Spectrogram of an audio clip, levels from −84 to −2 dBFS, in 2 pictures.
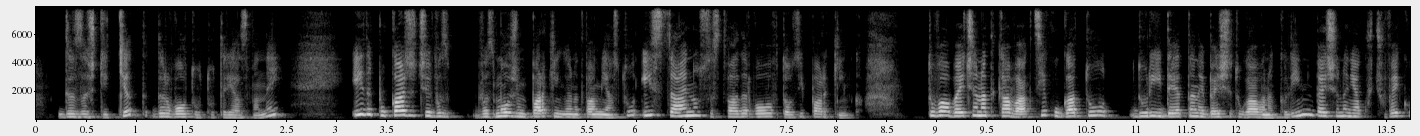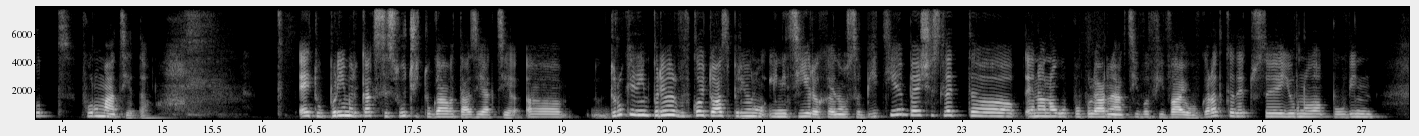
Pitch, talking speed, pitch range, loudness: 220 Hz, 160 wpm, 190-265 Hz, -26 LUFS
